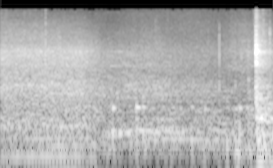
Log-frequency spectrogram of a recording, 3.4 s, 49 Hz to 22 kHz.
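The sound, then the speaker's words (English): Steady roar of busy traffic on State Highway 1 through Dunedin fills the background early in the morning, then the staff side door of Toitū Otago Settlers Museum shuts with a sharp clunk near the end. “coming in from the staff side door, outside which runs the busy State Highway 1 through Dunedin City.”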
